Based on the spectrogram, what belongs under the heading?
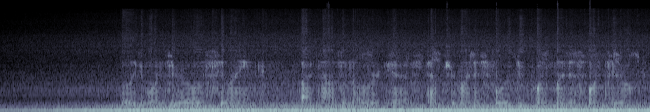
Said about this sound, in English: Before long, the plane accelerates towards the end of the runway, and we're off.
